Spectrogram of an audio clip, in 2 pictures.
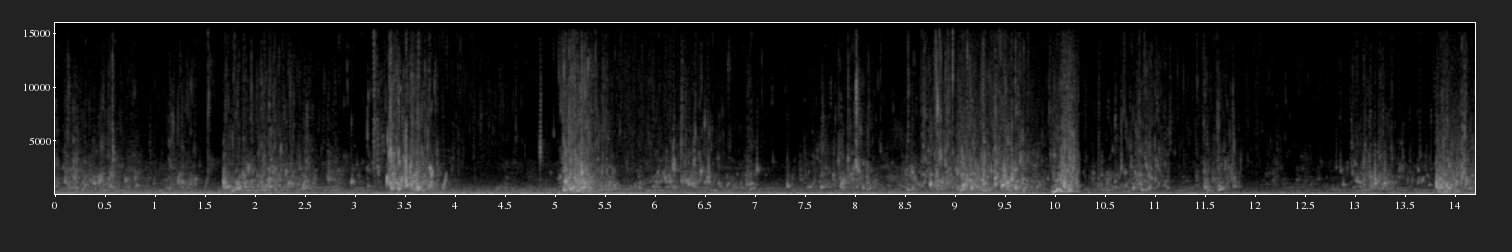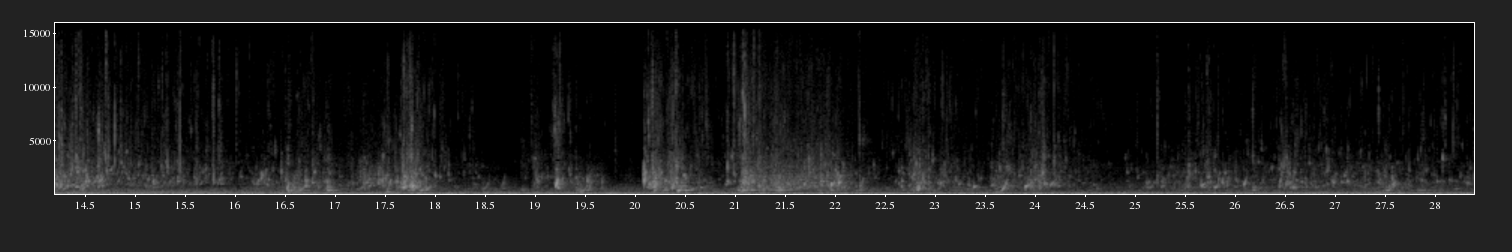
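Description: Faint water ambience: gentle lapping and trickling water coming in irregular soft swells, over a steady low hum.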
